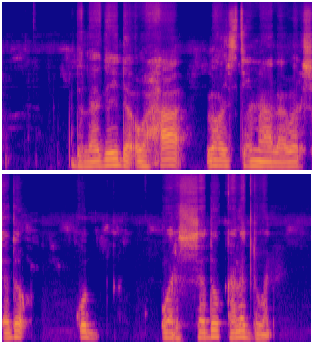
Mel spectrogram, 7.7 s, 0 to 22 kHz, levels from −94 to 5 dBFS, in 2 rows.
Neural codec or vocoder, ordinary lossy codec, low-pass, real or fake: codec, 44.1 kHz, 7.8 kbps, Pupu-Codec; none; none; fake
